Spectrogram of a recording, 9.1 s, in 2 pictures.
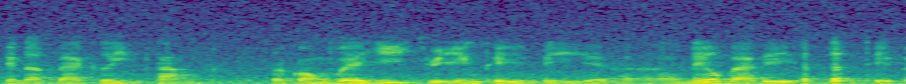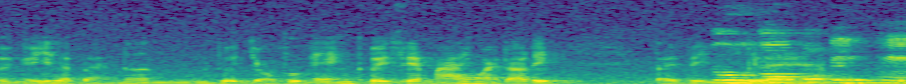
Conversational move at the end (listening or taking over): taking over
